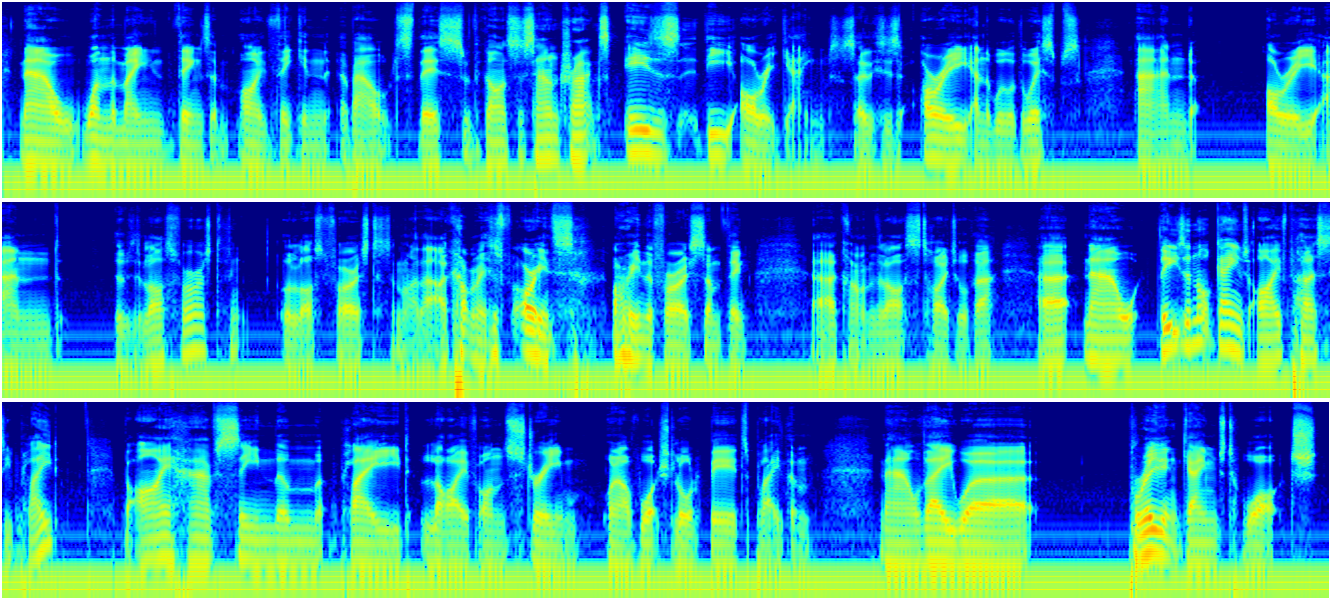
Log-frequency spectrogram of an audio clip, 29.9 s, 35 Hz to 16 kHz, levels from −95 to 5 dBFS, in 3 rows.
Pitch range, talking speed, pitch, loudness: 85-110 Hz, 195 wpm, 95 Hz, -33 LUFS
